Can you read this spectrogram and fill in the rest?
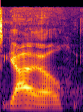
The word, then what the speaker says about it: Jael: And there was a Kenite woman there named Jael, and it's pronounced Yael in Hebrew, but I'm an English speaker, so I'm going to say Jael. And she greets Sisera. Verse 18, Jael went to meet Sisera and said to him, "Come, my lord, come right in.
